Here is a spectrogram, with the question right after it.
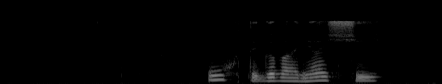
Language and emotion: Russian, sad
